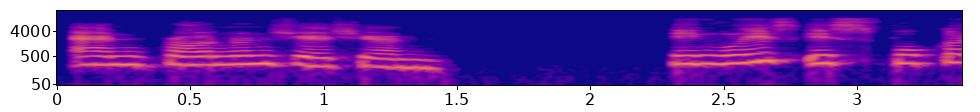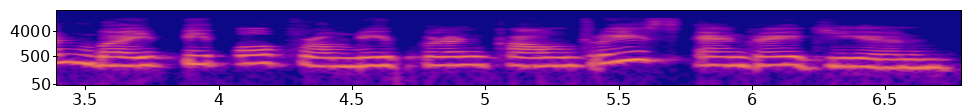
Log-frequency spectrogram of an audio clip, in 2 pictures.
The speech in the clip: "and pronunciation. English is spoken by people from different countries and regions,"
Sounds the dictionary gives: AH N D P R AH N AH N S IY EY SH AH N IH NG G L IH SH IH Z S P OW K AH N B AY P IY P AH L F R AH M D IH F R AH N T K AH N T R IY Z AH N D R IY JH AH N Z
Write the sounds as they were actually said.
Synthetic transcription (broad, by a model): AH N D P R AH N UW N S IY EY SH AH N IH NG G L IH S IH S P OW K AH N B AY P IY P AH L F R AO M D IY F R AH N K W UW N T R IY S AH N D R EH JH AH N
